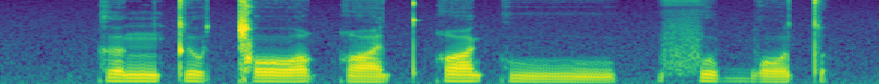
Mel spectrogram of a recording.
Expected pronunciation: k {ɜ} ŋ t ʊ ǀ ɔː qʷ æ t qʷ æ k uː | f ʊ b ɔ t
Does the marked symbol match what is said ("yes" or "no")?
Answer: yes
